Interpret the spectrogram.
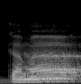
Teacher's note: کما کاف باریک ہے، ما الف مدہ ہے، دو حرکات لمبا ہے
